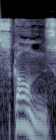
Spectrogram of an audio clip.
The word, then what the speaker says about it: scone: No, it's scones. Scones. Yeah, I just said that. Scones. It's supposed to rhyme with stones.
